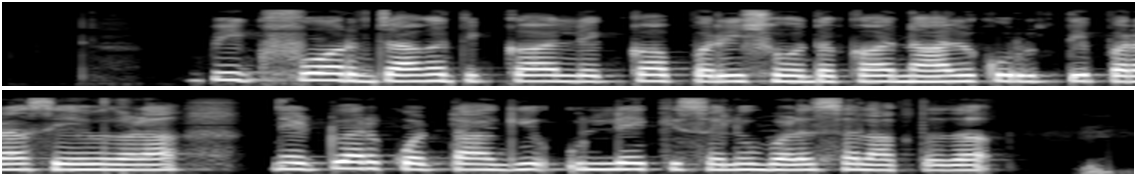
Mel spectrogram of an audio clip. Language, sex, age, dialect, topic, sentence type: Kannada, female, 51-55, Central, banking, statement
